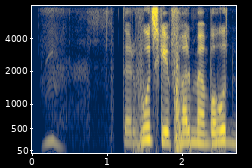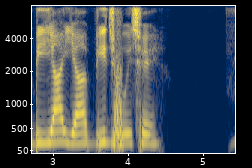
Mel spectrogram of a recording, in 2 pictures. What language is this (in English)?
Maithili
